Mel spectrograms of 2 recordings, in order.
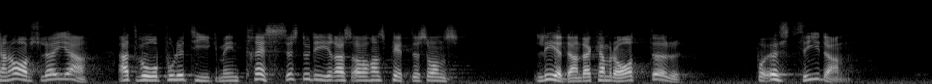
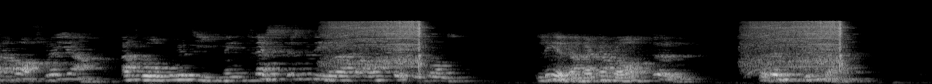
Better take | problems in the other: first | noise reduction (classical method WPE with log-MMSE)

